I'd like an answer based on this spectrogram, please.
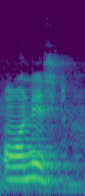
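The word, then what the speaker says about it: honest: Vowel तो है नहीं, लेकिन हम जब बोलते हैं तो एच हमारा साइलेंट हो जाता है। एच हम नहीं बोलते, हम बोलते हैं ऑनेस्ट, ONEST बोलते हैं, और आवर OUR, लेकिन लिखते हैं एच से ही।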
